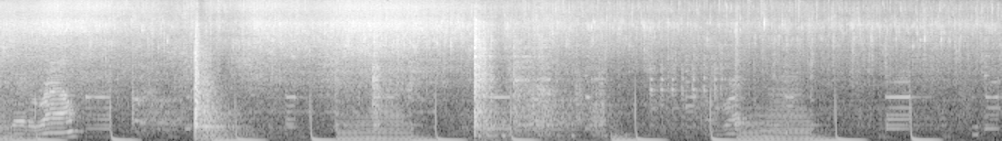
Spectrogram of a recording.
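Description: Olive oil and melting butter sizzling in a hot cast iron skillet, a steady hiss with two sharp clicks about two seconds in and near five seconds.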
